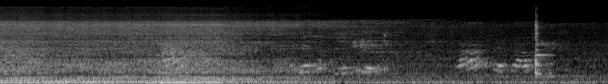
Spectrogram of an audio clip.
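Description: Metal tongs clink and rustle through shredded chicken in a pot.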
